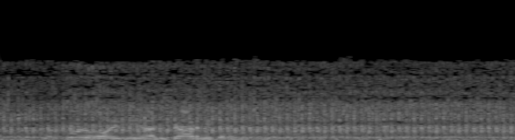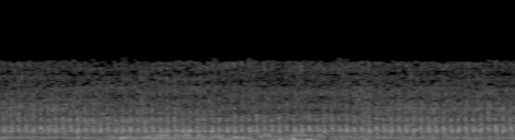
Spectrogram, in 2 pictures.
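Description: Farm tractor's diesel engine running steadily under load as it pulls a bund-making plough through loose, freshly ploughed soil. Faint voices come through briefly about a second in and again about two-thirds of the way through.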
